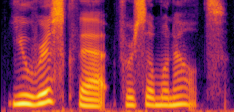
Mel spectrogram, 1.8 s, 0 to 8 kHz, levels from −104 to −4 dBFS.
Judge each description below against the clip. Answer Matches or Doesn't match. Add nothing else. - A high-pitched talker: Matches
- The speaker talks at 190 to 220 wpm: Doesn't match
